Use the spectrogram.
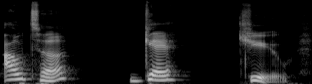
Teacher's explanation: he drops the first T in out. So we hear ow and the schwa sound of the O in two.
